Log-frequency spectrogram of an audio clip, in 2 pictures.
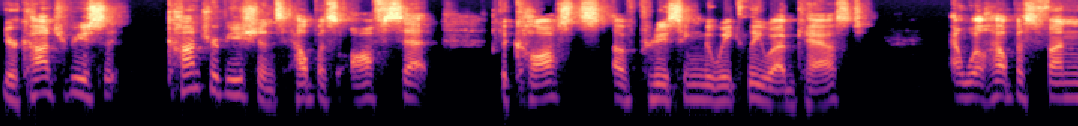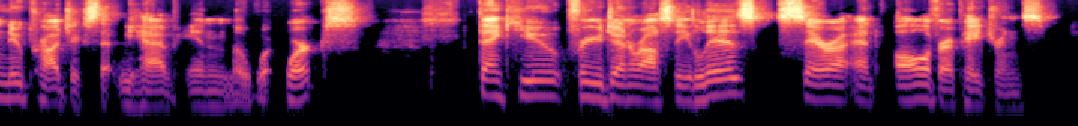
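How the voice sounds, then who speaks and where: A man with a very bright, sharp-edged voice co-hosts a webcast, running through announcements and viewer notes. The sound is close and dry, and he delivers it all with low-key humor. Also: moderate pace, no room sound, rough recording. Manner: reads comments and plugs with dry humor. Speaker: co-host.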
